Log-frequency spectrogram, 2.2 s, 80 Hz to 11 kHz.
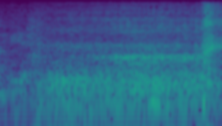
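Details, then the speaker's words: A single loud, rough snore on the in-breath, building over about two seconds, from a man nearly 60 sleeping on a sofa: heavy snoring. "his snoring is shocking and who snores like that he's here in my living room check it out on my sofa"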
